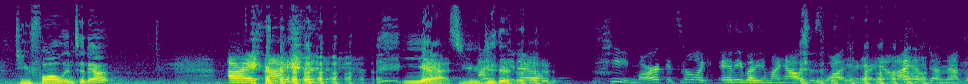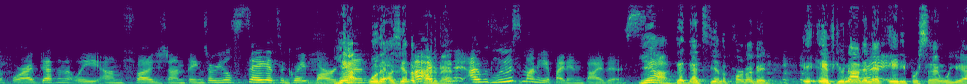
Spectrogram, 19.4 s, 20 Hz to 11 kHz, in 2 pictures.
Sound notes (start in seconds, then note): 8.0 laughing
